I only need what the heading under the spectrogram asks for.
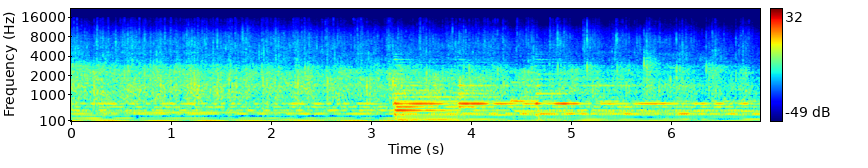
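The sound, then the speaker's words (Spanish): A standing church audience at a morning service applauds the Lord loudly and steadily for the whole stretch, a dense crackle of many clapping hands layered over sustained keyboard chords that shift midway and swell slightly louder. “Si le vas a dar un aplauso al Señor, dáselo fuerte.”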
